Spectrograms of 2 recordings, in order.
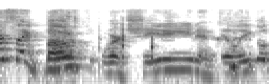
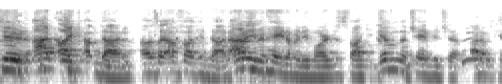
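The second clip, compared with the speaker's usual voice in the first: ordinary delivery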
